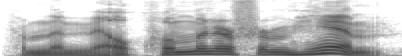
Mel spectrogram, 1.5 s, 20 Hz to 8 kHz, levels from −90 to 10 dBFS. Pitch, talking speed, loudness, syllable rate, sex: 110 Hz, 240 wpm, -19 LUFS, 5.5 syllables/s, male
